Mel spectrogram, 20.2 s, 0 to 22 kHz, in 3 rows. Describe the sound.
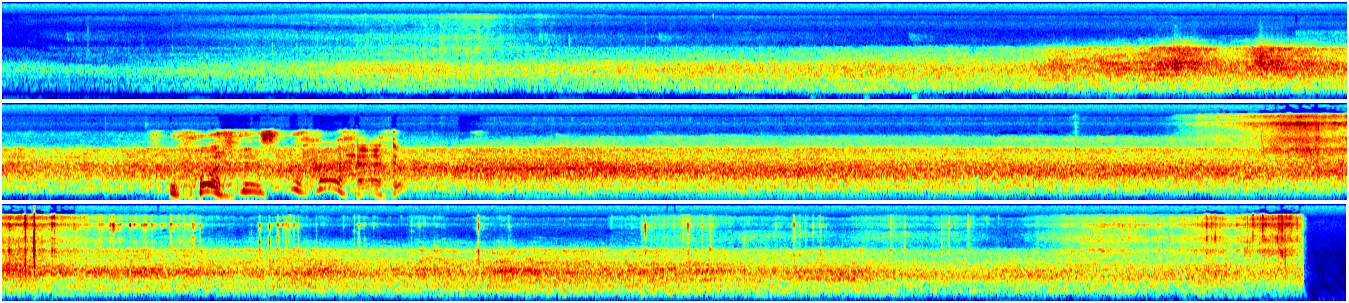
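A low-flying airplane's engine roar swells in after a couple of seconds as it passes back and forth no more than 100 feet over the treetops, not spraying anything. It holds as a steady, broad rumbling drone to the end, with a voice briefly asking a question partway through.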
